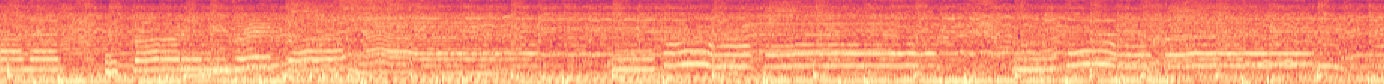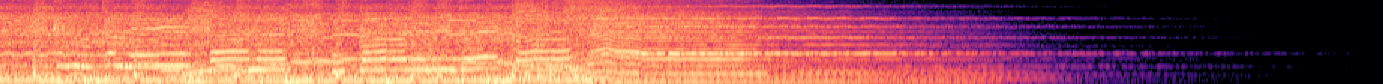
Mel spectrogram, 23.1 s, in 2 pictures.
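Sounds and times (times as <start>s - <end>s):
vocal: 0.0s - 18.2s.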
